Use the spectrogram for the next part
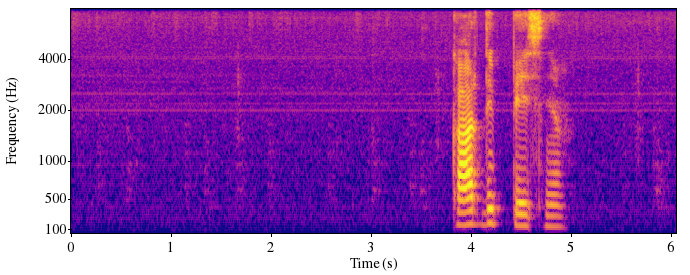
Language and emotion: Russian, neutral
